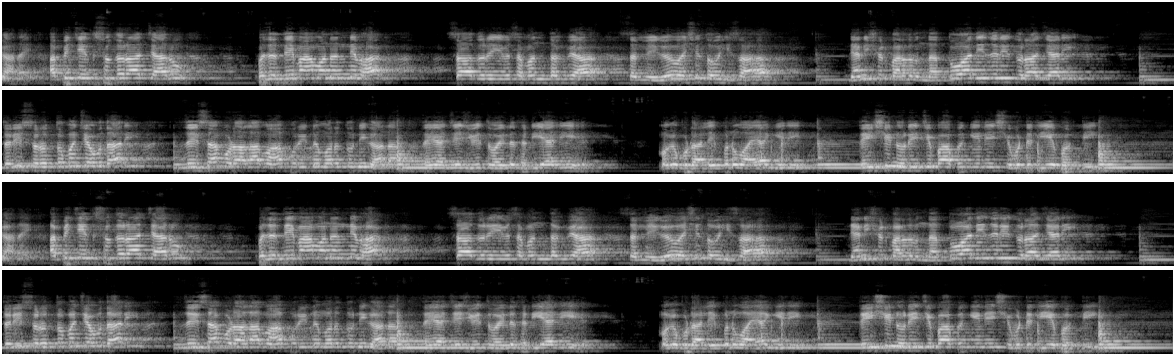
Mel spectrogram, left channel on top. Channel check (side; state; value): both; normal; correlation 0.64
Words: आहे. अपिचेत सुदराचारो भजते माम अनन्य भाग साधुरेव समंतव्या संविग वशितो हिसा. ज्ञानेश्वर महाराज म्हणतात, तो आधी जरी दुराचारी तरी सर्वोत्तमाची अवधारी. जैसा बुडाला महापुरी न मरतो निघाला, तयाचे जीवित व्हायला थडी आली. मग बुडाले पण वाया गेले, तैशी नोरीचे पाप गेले, शेवटलीये भक्ती.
